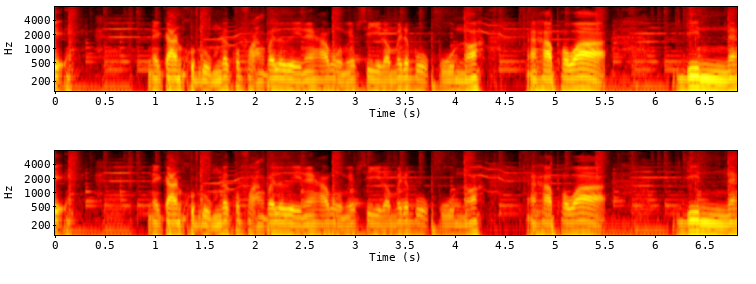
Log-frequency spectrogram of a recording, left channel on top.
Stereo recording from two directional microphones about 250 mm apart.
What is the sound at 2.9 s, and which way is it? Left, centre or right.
Speech, centre.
